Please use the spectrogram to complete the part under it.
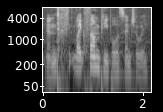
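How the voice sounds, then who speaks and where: A man in casual podcast banter, joking around and breaking into laughs. His pitch swings up and down a lot as he talks. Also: animated, normal speed, vocal fry, darkish tone, a little hiss or hum. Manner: joking, laughs often between remarks. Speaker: podcast co-host. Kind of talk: casual chat.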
